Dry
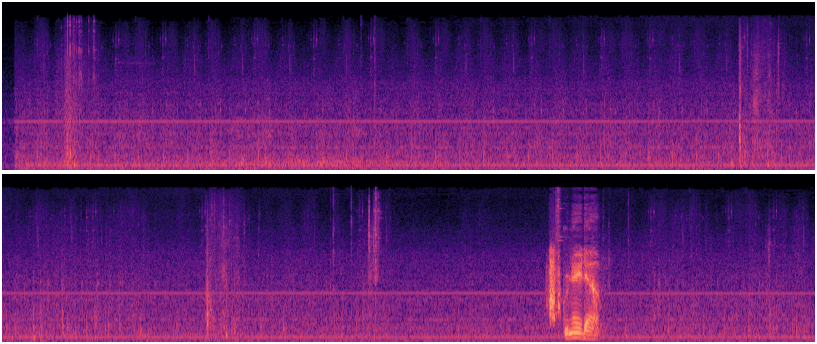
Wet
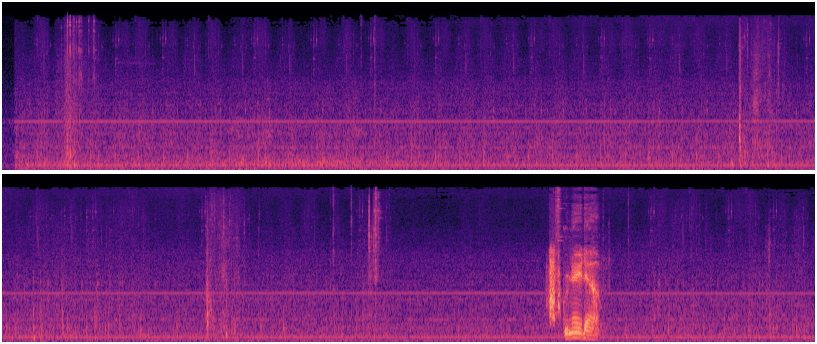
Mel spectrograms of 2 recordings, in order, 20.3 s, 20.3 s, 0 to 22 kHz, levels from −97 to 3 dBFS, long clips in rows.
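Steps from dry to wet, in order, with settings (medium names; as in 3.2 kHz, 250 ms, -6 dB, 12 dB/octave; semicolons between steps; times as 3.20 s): treble shelf 8.9 kHz +9.5 dB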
